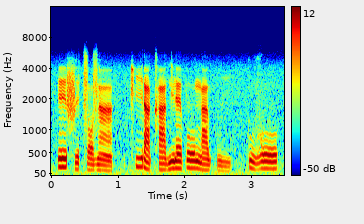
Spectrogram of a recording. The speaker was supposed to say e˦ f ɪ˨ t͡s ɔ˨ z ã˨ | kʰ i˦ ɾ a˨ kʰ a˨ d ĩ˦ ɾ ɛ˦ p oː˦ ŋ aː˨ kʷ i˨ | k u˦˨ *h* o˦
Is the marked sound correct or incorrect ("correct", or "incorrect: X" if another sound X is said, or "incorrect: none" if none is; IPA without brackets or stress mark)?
incorrect: ɣ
